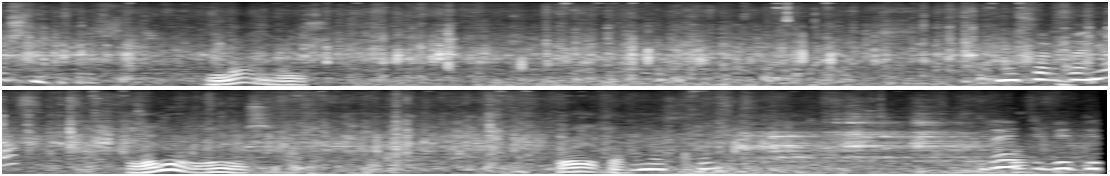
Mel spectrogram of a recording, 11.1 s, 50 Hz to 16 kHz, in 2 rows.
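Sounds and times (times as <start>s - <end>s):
footsteps crunching snow: 0.0s - 11.0s
pram wheels on snow: 0.0s - 11.0s.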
